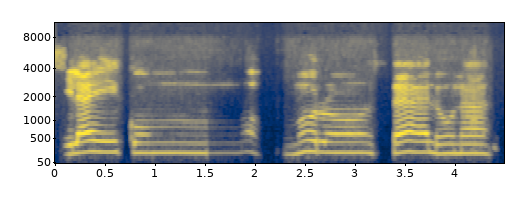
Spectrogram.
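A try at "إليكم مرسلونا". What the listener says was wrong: মাশাআল্লাহ, সালু টান হবে তো। ইলাইকুম মুরসালুনা।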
